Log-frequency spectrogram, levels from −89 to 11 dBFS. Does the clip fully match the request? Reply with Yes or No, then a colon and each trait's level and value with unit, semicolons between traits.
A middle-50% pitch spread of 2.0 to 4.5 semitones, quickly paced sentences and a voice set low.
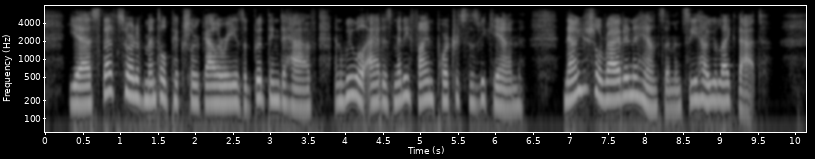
No: average, 3.4 semitones; fast, 220 wpm; high, 195 Hz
